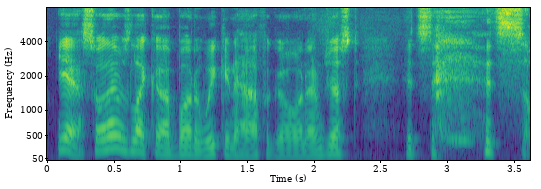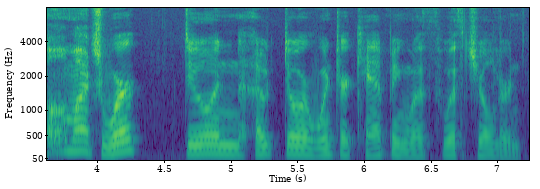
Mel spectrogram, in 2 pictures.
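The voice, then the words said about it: Voice of someone with a cold. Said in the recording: “I've got a bit of a cold.”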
